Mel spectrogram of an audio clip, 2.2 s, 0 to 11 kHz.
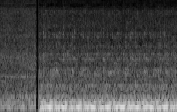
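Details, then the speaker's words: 1968 Ford XL convertible, stock two-barrel 390 V8 with mild stock cam, after exhaust manifold repair: deep, even burble at idle after startup, steady lope with no ticking or puffing from manifold; sounds healthy. "even sounds pretty good for a stock two barrel 390 with a broomstick for a camshaft"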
